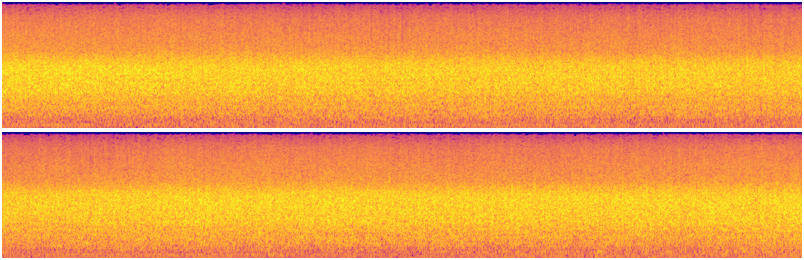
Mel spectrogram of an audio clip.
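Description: A large concert-hall audience applauding steadily, a dense unbroken patter of many hands clapping.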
